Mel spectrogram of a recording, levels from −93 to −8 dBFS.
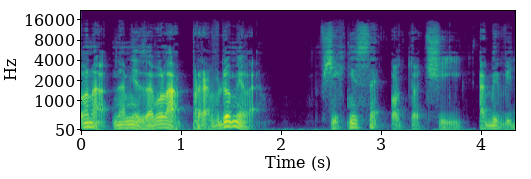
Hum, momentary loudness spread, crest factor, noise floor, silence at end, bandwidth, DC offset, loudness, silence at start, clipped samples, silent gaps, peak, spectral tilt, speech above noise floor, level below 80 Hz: none; 11 LU; 22 dB; -48 dBFS; 0 s; 15.5 kHz; under 0.1%; -23 LUFS; 0 s; under 0.1%; none; 0 dBFS; -5 dB/octave; 25 dB; -44 dBFS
